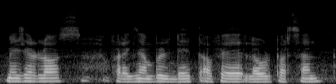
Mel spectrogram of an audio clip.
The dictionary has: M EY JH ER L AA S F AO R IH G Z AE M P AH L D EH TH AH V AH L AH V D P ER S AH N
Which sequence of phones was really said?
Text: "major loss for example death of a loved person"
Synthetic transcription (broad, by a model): M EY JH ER L AA S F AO R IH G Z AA M P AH L D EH T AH F AH L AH W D P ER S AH N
